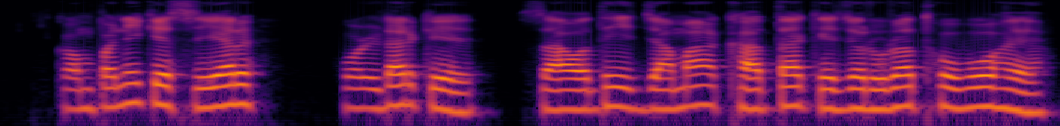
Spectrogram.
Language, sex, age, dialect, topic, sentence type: Magahi, female, 18-24, Southern, banking, statement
